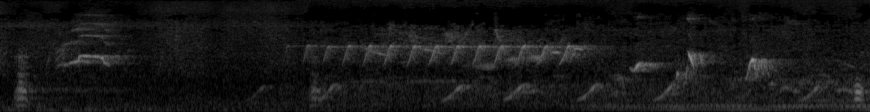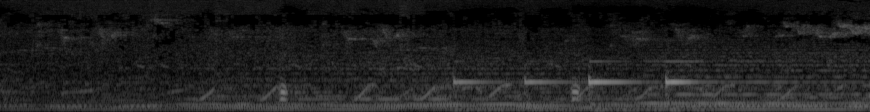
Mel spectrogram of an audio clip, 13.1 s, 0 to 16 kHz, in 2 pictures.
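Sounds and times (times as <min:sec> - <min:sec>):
birds chirping: 0:00.0 - 0:13.0
bird whistled notes: 0:02.4 - 0:13.0
soft background music: 0:04.3 - 0:13.0.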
